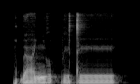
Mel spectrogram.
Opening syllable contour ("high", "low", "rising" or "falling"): low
